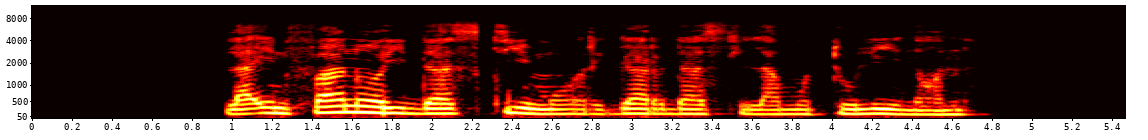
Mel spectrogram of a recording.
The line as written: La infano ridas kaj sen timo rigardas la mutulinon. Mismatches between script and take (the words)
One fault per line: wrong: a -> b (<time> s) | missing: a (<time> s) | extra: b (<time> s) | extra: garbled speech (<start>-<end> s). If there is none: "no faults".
missing: kaj sen (2.2 s)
